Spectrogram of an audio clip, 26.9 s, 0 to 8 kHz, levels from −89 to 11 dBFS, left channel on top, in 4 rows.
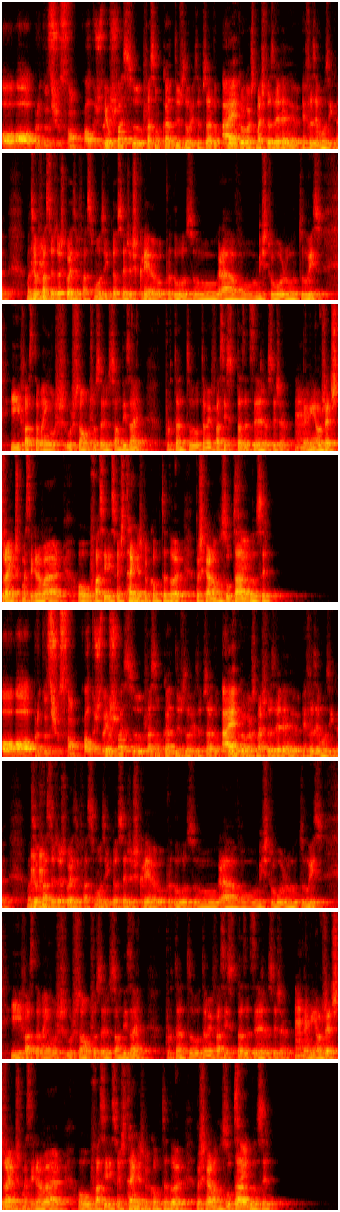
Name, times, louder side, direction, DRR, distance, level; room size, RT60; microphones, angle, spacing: voice 1, 0.0-2.3 4.4-4.7 7.3-7.6 19.3-19.6 24.9-25.1, right 1 dB, 65° right, 2 dB, 0.8 m, -28 dB
voice 2, 2.0-19.1 19.5-25.4, left 2 dB, 75° left, 0 dB, 0.5 m, -30 dB
5.6 x 2.7 x 2.9 m, 0.99 s
head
